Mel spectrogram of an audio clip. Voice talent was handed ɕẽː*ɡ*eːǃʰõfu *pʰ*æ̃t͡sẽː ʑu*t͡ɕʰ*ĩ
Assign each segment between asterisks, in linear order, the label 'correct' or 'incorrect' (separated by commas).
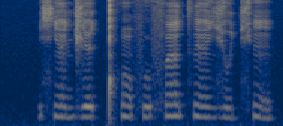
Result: incorrect, incorrect, correct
